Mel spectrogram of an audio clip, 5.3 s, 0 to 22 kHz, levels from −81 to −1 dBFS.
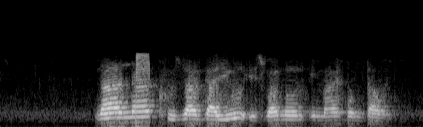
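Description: Speech carrying RealAudio 14.4 codec damage throughout: heavily muffled and gargly, in a way that fits an 8 kbit/s dial-up codec. A spectrogram shows energy confined to roughly 300 Hz to 3.4 kHz, a hard ceiling near 3.9 kHz, and smeared, blotchy harmonics.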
